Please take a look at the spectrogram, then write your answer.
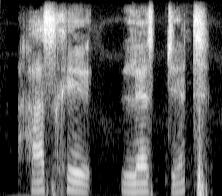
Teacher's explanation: When a word ending with a T is followed by a word beginning with the Y sound, like yet, the T and the Y sound are pronounced like a Ch. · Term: Ch sound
